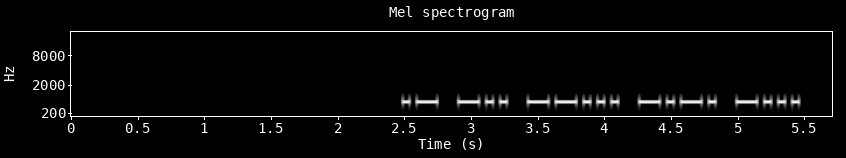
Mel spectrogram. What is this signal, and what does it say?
Morse code, heard as a keyed tone, about 22 wpm, 700 Hz. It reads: AD7CB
